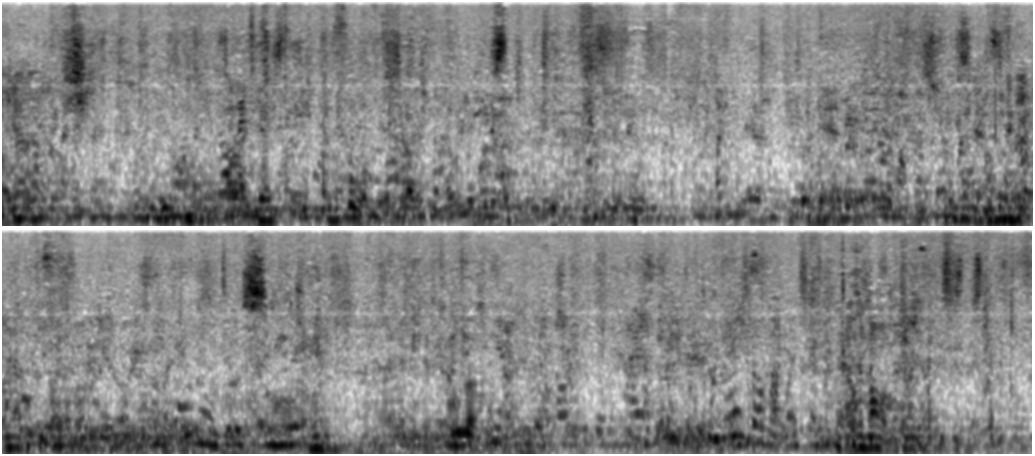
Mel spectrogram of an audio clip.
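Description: A crowd of men and women murmur and talk close by in an echoing hall.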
